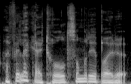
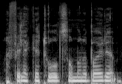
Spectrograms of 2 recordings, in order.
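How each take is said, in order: First: Said in the usual way. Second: Repeated higher and quicker; higher, faster. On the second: Shown as a demonstration. Repeats line in another voice.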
